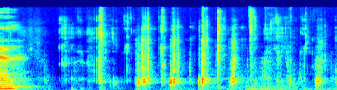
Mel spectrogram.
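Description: Food crunches and squelches as a man chews close to a microphone.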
